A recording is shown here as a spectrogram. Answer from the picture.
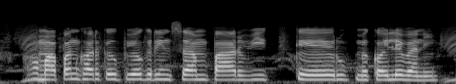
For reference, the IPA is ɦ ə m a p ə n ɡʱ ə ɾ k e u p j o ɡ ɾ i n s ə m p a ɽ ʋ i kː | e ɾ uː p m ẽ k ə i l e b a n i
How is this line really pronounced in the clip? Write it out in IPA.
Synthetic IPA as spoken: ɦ ə m a p ə n ɡʱ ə ɾ k e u p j o ɡ ɾ i n s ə m p a ɾ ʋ i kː | e ɾ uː p m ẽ k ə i l e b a n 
